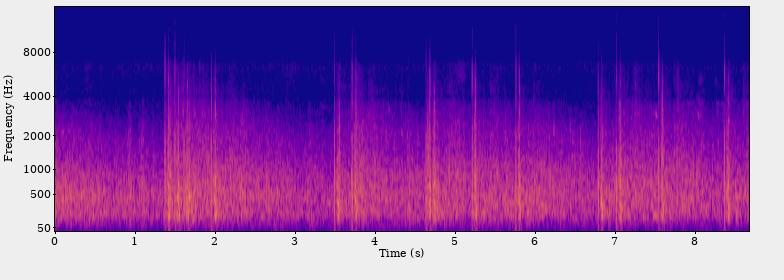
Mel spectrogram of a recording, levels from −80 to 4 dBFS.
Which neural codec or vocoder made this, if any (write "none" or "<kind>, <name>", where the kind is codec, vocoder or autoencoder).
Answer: none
